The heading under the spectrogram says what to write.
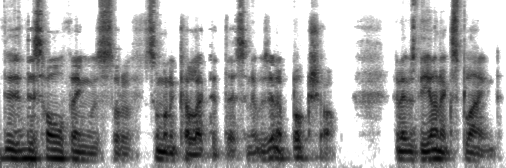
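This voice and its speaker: A somewhat breathy voice at a very fast pace. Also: man, medium pitch for a man, ordinary pitch variation. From northern England (Merseyside, Runcorn/Cheshire). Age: 40s. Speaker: artist. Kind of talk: casual interview chat.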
